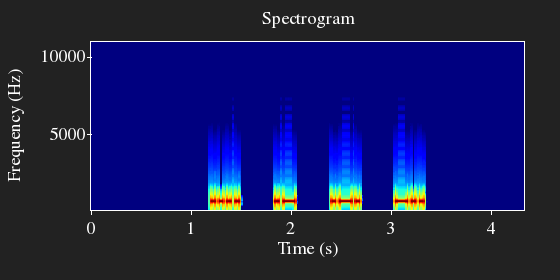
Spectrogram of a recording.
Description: Morse code, heard as a keyed tone, about 30 wpm, spaced as for 17 wpm, 700 Hz. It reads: HARD
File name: Lesson 16f - Letter c - Words 30wpm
